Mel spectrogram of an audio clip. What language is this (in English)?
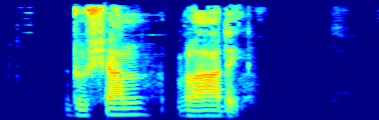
Czech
